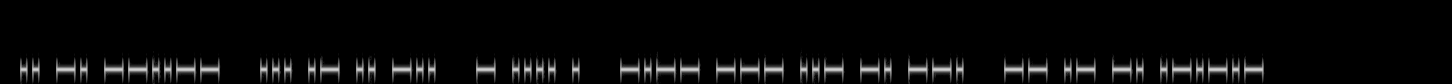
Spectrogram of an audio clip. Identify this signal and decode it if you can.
Morse code, heard as a keyed tone, about 20 wpm, 700 Hz. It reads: IN, SAID THE YOUNG MAN.
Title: Sentences from Top 1000 Words - Review Part 2 - 20wpm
